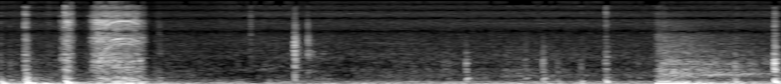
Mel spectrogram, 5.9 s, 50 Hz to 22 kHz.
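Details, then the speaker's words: 420A Mitsubishi Eclipse, injectors and fuel filter already replaced: short bursts of firing die away into quiet, then brief catch again; stalling from low fuel pressure. "yep it's definitely a fuel problem"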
